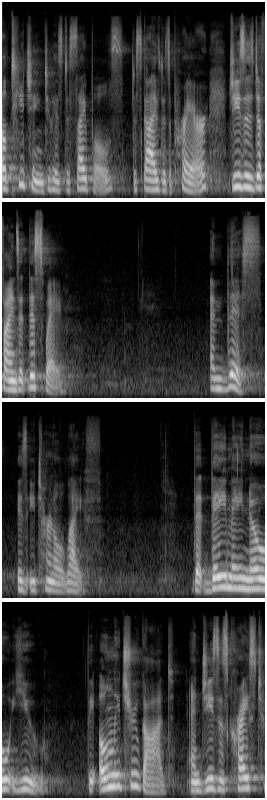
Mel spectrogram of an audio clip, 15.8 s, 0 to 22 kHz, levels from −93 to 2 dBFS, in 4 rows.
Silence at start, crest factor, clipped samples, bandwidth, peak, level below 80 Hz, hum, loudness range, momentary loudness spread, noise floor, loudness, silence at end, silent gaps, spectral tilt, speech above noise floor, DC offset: 0 s; 18 dB; under 0.1%; 17.5 kHz; -6 dBFS; -76 dBFS; none; 9 LU; 16 LU; -64 dBFS; -24 LUFS; 0 s; none; -4.5 dB/octave; 40 dB; under 0.1%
